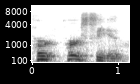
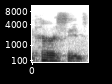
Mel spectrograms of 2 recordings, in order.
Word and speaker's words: Perseids: It's pronounced Perseids. Perseids. Perseids. I looked it up online. It's like I say Parasides, but you know.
